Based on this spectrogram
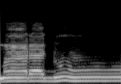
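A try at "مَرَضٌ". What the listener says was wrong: Maro, tebal. Rohnya tebal.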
